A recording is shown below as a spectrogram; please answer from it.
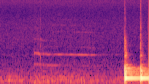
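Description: Near silence with a faint thin high tone. Just before the end, a loud, low-pitched percussion note is struck, the first of a quick run of repeated notes that starts the music.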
